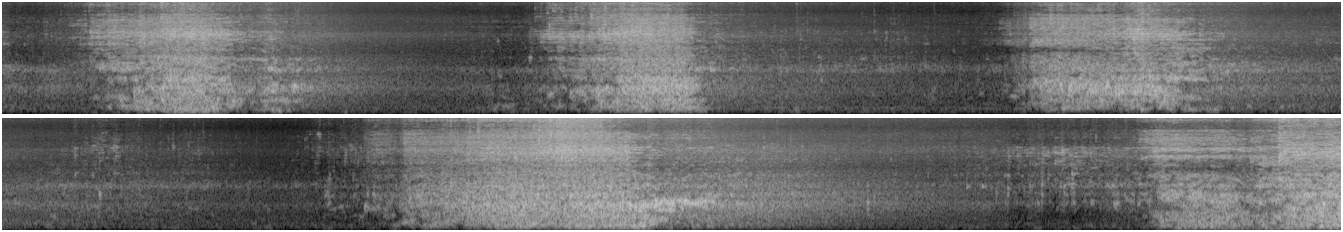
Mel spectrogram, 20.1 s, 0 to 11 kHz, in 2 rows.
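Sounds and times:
waves breaking on pebble beach: 0.5 - 2.8, 4.0 - 6.3, 7.5 - 11.1, 12.6 - 20.0.

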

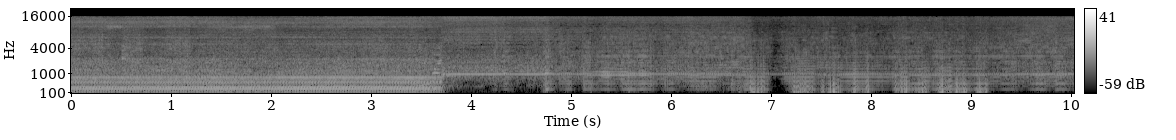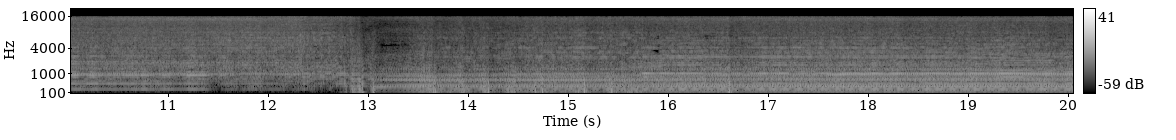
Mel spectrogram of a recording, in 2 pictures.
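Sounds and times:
machine hum: 0.0 - 3.8.

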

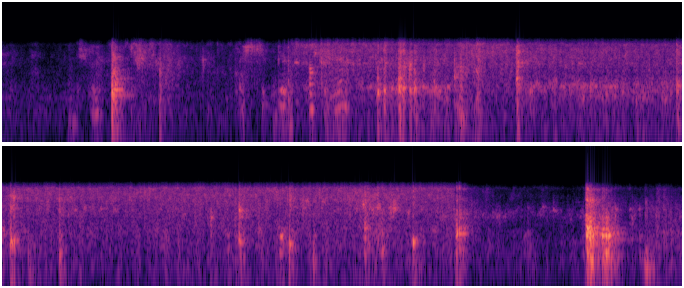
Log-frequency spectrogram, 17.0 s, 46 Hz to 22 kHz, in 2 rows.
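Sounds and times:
pancake sizzling in a pan: 3.8 - 14.2.

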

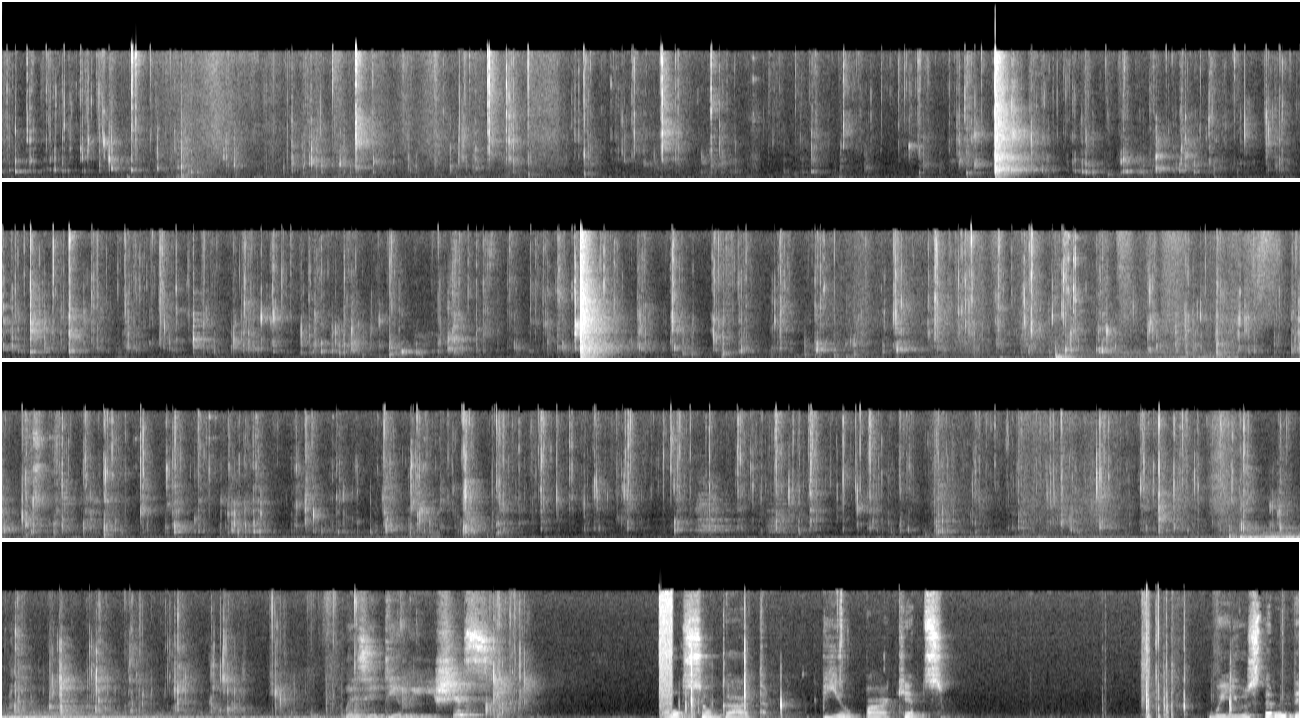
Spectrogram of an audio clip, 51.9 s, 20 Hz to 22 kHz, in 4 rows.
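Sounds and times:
low hum: 22.9 - 26.6, 34.6 - 45.5.

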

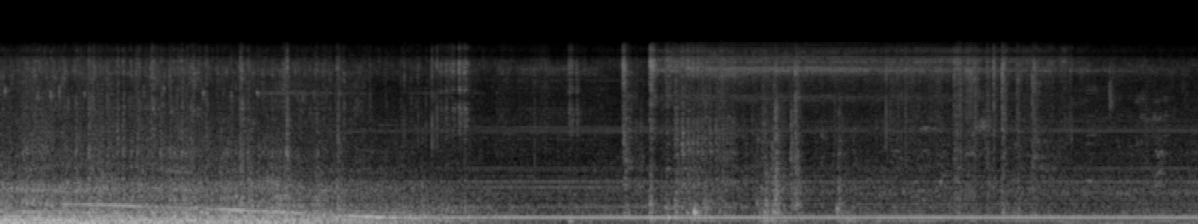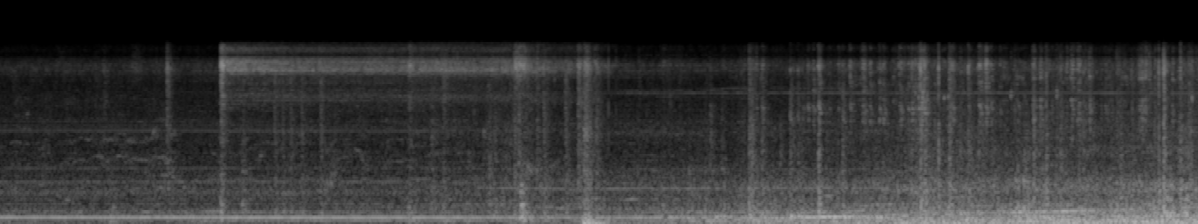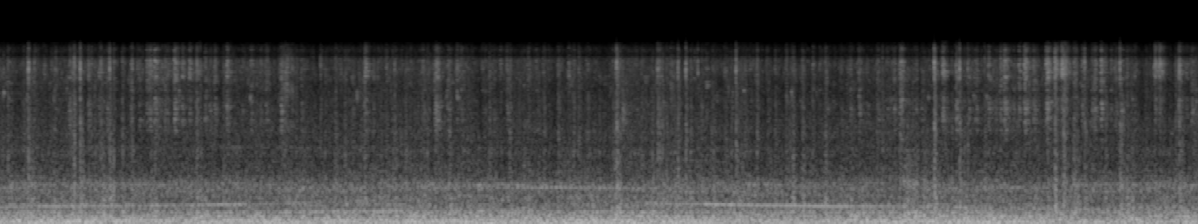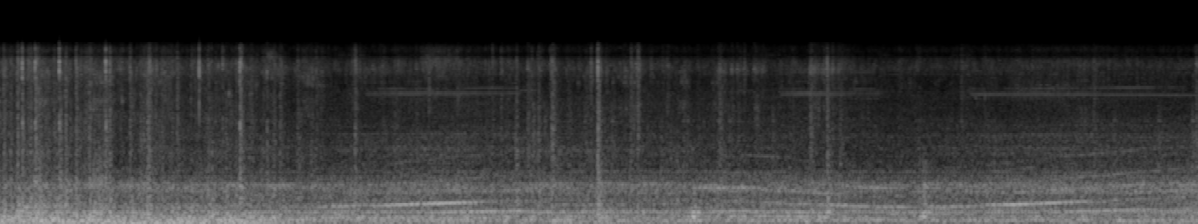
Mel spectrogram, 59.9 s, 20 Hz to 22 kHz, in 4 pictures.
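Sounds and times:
bus low rumble: 0.0 - 59.9
electric bus hum: 0.0 - 59.9
faint whine: 0.0 - 59.9.

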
